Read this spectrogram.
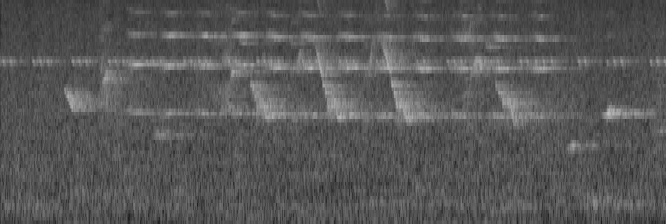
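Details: Cotton-top tamarins at a zoo give high, thin descending whistles in quick succession over a steady high hum.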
